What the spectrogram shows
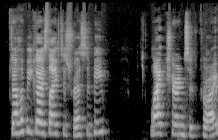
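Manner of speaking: speaking with mouth full, chewing audibly.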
